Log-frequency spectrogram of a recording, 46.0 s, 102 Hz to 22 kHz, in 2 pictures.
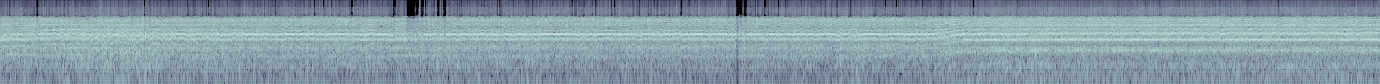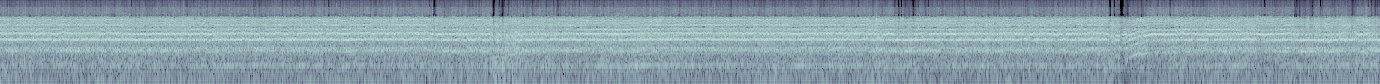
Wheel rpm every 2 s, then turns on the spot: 160, 160, 160, 160, 160, 160, 160, 160, 210, 230, 240, 240, 240, 230, 230, 230, 230, 230, 230, 230, 220, 200, 220.
none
